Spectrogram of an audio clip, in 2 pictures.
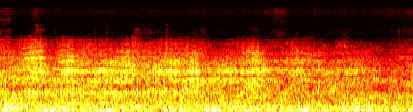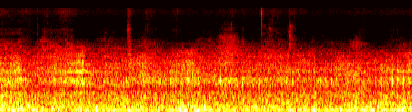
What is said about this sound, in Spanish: There you can see a helicopter.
